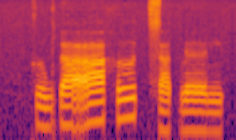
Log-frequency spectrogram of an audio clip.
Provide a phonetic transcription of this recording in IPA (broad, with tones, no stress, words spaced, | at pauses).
kə˨˩wɗa̰ː˧˥ həː˦˥t̚ sa˨˩t̚lɛ˨˩n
